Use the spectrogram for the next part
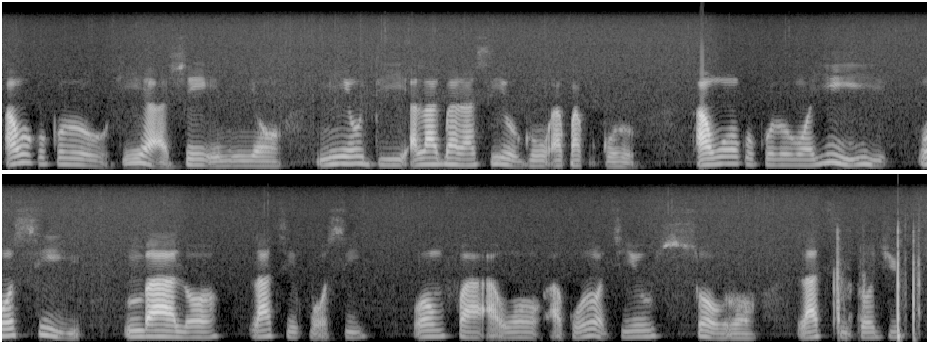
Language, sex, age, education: Yoruba, male, 46-60, tertiary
